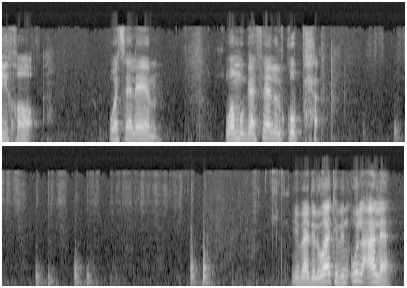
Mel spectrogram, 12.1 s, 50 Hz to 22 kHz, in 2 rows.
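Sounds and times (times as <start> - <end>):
marker writing on whiteboard: 5.4 - 10.1.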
